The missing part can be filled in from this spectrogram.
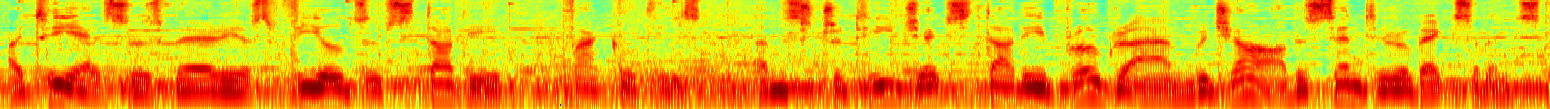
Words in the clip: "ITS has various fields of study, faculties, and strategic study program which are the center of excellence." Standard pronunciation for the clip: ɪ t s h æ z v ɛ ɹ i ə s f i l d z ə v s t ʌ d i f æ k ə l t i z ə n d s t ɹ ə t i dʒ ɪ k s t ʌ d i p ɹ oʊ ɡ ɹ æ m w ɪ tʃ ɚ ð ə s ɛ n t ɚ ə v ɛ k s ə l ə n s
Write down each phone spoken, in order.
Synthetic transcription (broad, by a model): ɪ t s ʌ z v ɛ ɹ i ə s f i l d z ə v s t ʌ d i f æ k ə l t i z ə n s t ɹ ə t i dʒ ɪ k s t ʌ d i p ɹ oʊ ɡ ɹ æ m w ɪ tʃ ɚ ð ə s ɛ n t ɚ ə v ɛ k s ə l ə n s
